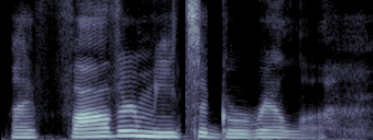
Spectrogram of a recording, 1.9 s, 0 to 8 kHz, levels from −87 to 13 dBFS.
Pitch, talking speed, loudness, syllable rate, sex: 210 Hz, 160 wpm, -16 LUFS, 5.1 syllables/s, female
